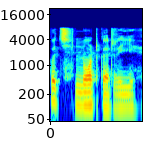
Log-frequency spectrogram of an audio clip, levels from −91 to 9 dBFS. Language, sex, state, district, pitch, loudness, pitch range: Hindi, male, West Bengal, Alipurduar, 110 Hz, -20 LUFS, 100-115 Hz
